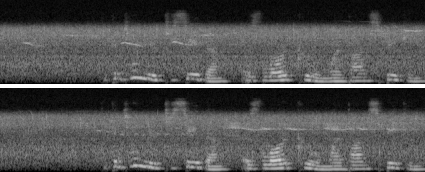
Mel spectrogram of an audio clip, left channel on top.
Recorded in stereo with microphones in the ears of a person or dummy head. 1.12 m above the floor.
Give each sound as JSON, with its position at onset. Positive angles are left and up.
{"t": 1.0, "sound": "a woman speaking", "side_deg": -20, "distance_m": 6.5}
